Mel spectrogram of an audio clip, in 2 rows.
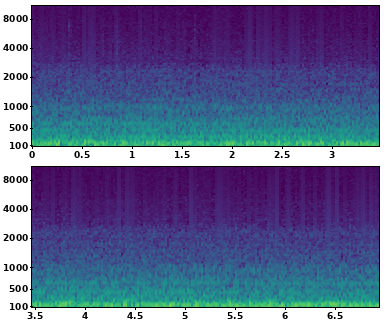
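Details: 2005 Pontiac Grand Prix with brand new wheel bearings and new tires: a deep steady rumble and drone while driving at constant speed, no clear knock or whine; a loud droning noise, cause unclear.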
